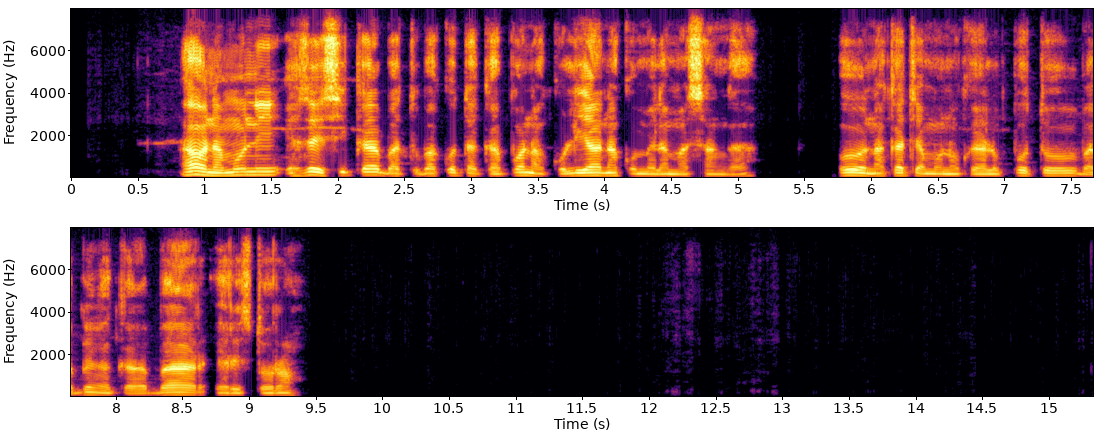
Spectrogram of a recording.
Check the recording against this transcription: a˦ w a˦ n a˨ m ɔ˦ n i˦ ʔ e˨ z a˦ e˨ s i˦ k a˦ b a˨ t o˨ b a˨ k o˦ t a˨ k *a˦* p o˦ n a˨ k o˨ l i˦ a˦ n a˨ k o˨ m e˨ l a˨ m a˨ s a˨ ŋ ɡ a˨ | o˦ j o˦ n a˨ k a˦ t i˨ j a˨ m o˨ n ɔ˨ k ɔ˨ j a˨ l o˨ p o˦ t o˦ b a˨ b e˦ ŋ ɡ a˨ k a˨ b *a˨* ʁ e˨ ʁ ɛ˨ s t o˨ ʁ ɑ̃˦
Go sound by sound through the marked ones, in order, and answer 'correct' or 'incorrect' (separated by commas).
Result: incorrect, incorrect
